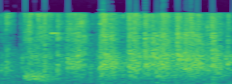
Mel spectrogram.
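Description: A group of people clapping, a dense patter of claps that builds up within the first second.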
